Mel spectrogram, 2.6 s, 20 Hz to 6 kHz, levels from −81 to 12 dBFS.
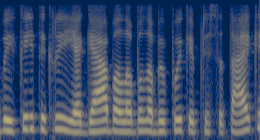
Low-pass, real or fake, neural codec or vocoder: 5.4 kHz; fake; codec, 16 kHz, about 1 kbps, DyCAST, with the encoder's durations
